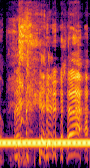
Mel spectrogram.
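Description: A steady telephone dial tone hums loudly and continuously through a call while people talk over it.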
